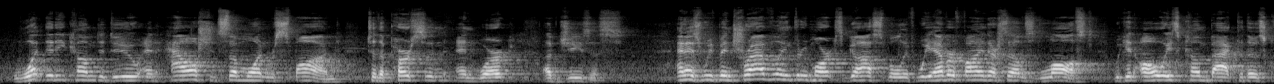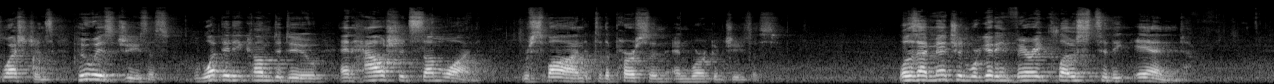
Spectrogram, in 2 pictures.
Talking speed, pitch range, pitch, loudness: 170 wpm, 160-200 Hz, 185 Hz, -15 LUFS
